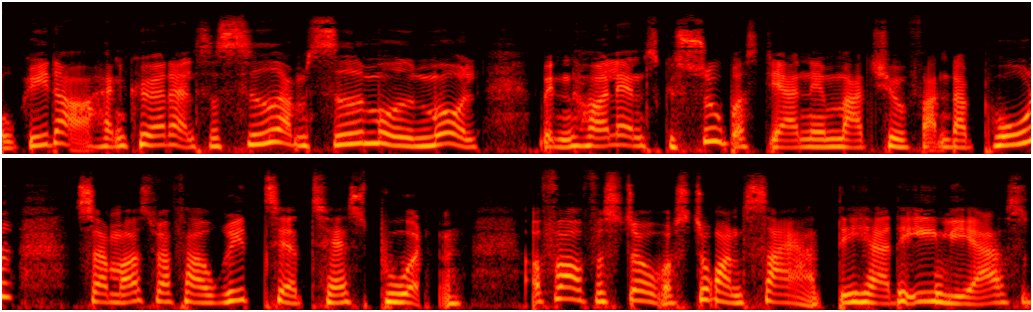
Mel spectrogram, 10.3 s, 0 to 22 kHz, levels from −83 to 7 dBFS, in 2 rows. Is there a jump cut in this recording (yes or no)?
yes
